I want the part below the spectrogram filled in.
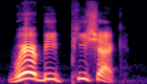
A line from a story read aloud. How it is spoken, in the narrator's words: an old squaw queried sharply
